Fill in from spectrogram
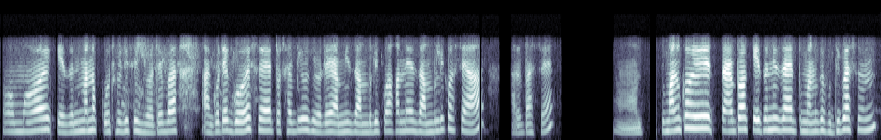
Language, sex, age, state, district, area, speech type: Assamese, female, 30-45, Assam, Dhemaji, rural, conversation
